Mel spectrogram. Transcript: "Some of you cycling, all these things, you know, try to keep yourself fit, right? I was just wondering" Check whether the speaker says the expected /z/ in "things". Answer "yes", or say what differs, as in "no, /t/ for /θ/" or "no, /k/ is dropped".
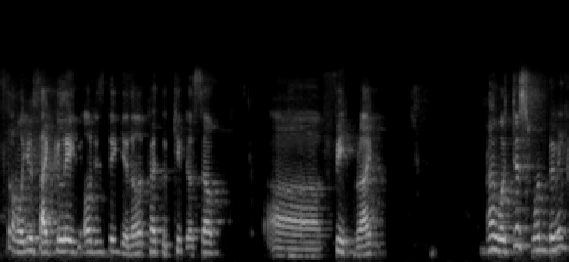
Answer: no, /z/ is dropped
